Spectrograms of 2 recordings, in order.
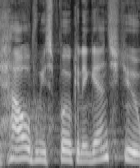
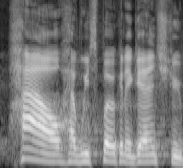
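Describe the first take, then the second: First: It is said in a whiny, pleading tone. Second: It is said in a defiant, challenging tone.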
